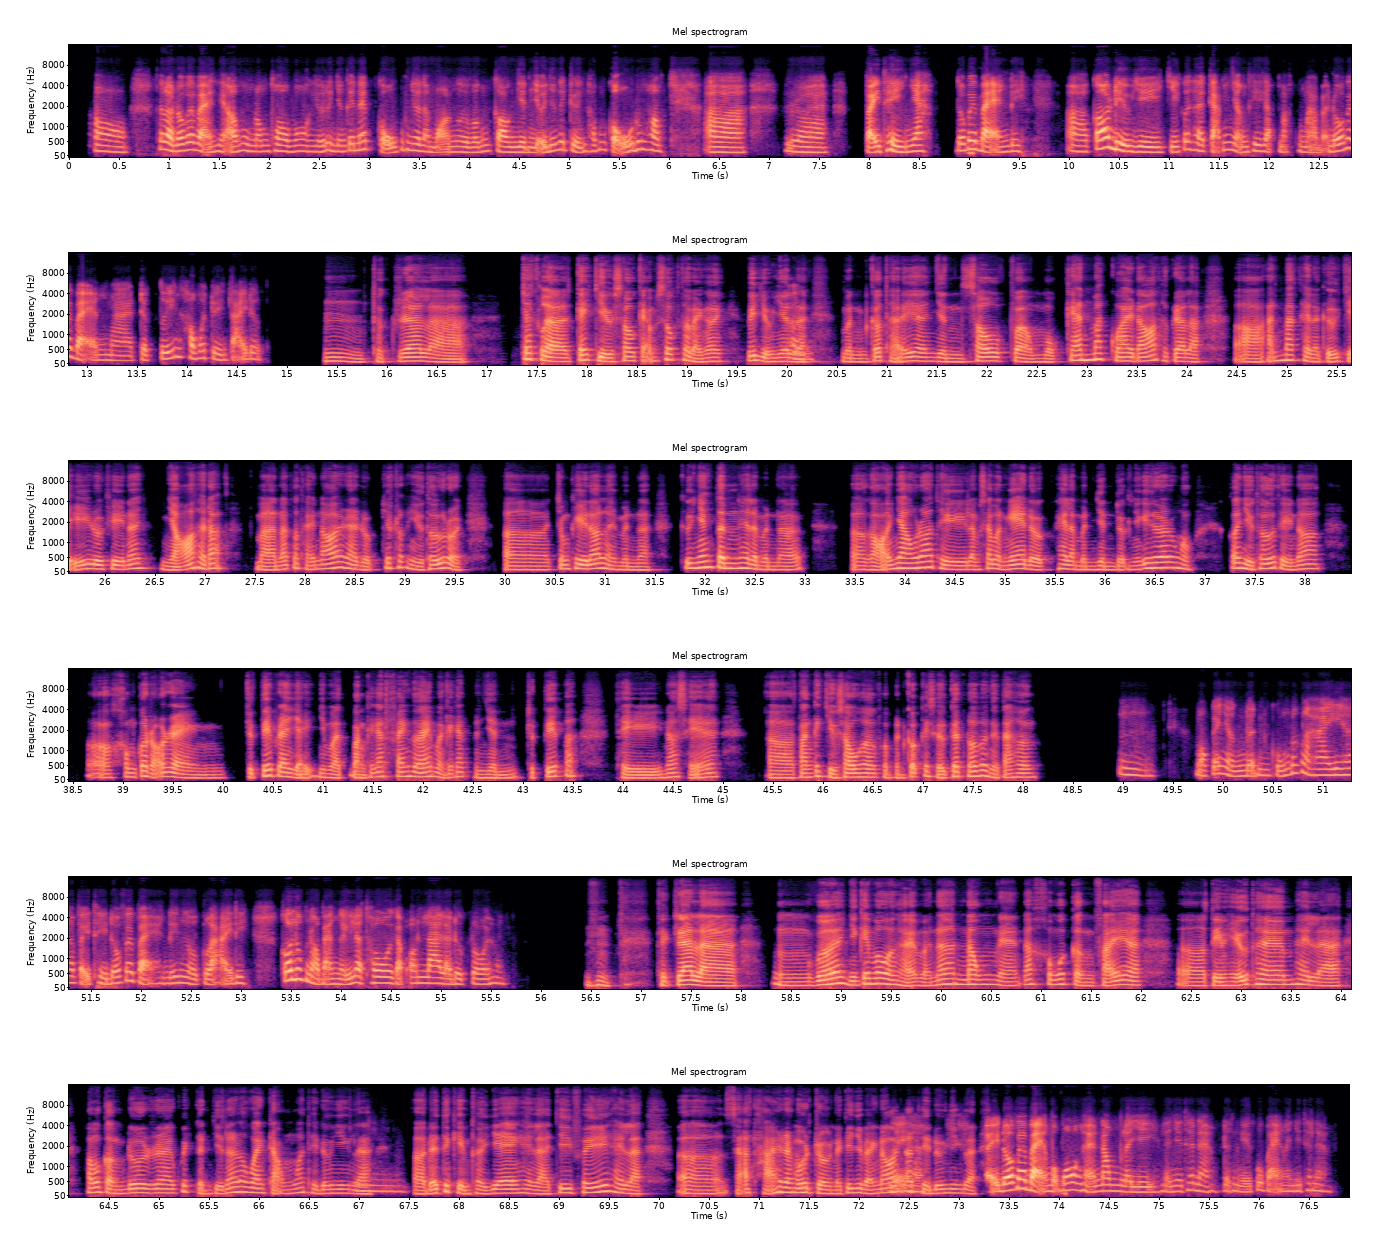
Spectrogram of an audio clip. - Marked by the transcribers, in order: "rồi" said as "ròa"; tapping; chuckle; laughing while speaking: "ra môi trường"; other background noise
- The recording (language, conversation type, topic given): Vietnamese, podcast, Theo bạn, việc gặp mặt trực tiếp còn quan trọng đến mức nào trong thời đại mạng?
